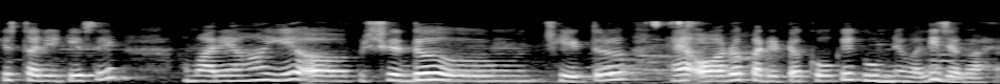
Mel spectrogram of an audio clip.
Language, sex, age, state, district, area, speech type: Hindi, female, 18-30, Madhya Pradesh, Gwalior, rural, spontaneous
